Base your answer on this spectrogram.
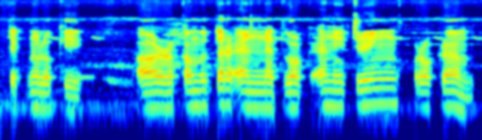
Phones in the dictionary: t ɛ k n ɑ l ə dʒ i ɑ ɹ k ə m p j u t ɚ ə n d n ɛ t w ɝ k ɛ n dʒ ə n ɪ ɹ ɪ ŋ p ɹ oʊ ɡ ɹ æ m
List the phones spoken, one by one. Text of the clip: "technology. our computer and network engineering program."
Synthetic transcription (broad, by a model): t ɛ k n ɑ l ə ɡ i ɑ ɹ k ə m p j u t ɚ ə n n ɛ t w ɝ k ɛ n ə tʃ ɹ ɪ ŋ p ɹ oʊ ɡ ɹ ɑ m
